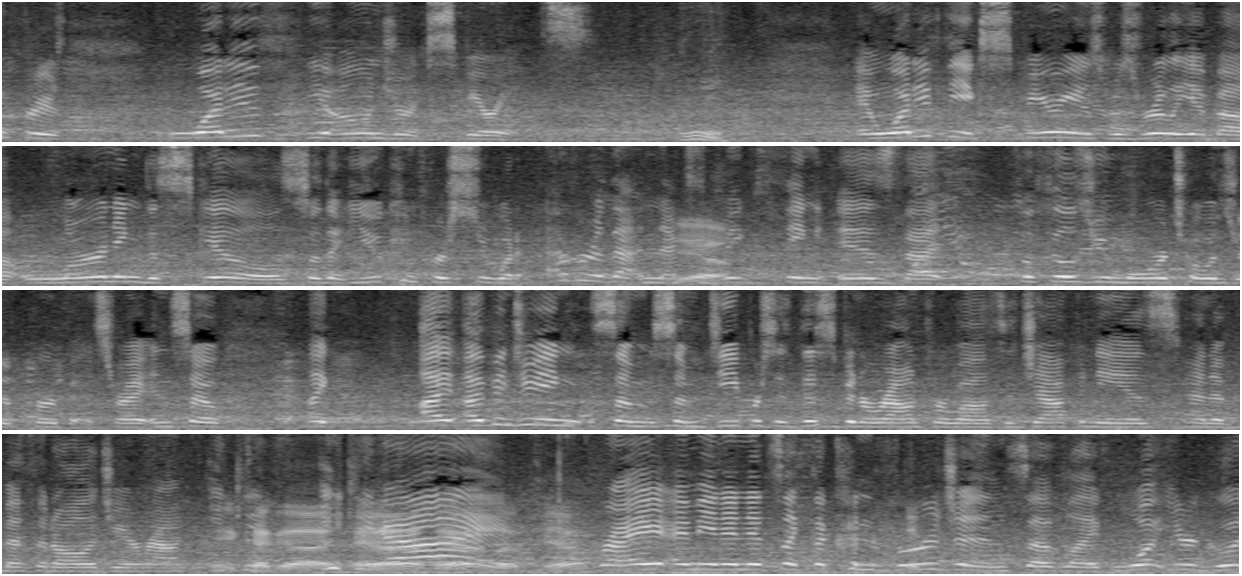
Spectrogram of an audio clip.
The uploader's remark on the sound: live from the Transform Conference in Las Vegas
